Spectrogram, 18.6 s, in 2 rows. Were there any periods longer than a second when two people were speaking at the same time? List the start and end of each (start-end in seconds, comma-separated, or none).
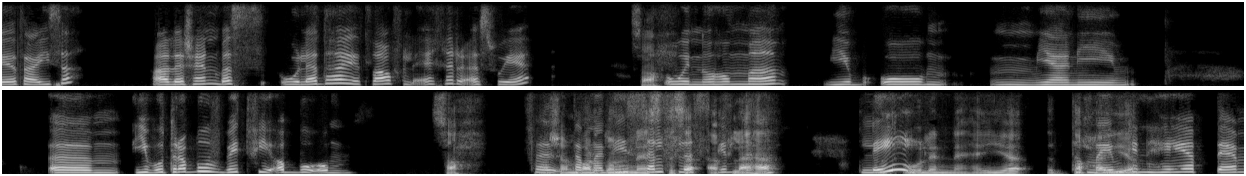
13.3-15.0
